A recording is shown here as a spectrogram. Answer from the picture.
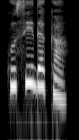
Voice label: "ಗಸಿತೆಗೆ", Kannada

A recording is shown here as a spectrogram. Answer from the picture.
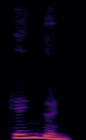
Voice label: "ಕೊಂಕಣೆ", Kannada

